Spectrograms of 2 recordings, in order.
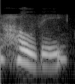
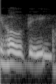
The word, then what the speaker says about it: Hovey: It's actually Hovey. – Hovey, it's like Bon Jovi, only Hovey.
